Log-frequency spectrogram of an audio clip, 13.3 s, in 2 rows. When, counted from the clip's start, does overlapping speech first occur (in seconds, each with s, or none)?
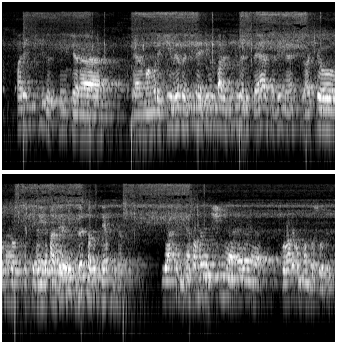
6.7 s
